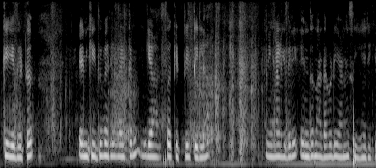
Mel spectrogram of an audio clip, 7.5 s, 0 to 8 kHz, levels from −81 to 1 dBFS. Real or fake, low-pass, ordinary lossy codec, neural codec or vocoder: real; none; none; none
